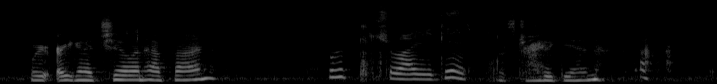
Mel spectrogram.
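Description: A young girl talks softly close by.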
